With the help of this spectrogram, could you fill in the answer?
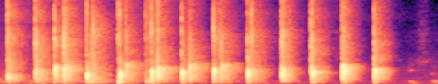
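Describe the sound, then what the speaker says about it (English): A class clapping hands together in unison, about a dozen loud, evenly spaced claps close by in a steady rhythm, ending with a couple of faint taps. "let's go ahead and clap it up for the class"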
